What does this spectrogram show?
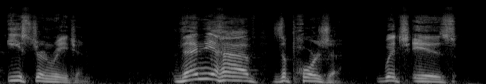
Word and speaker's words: Zaporizhzhia: Then you have Zaporizhia, which is, it's not an easy pronunciation, Zaporizhzhia. So it's either Zaporizhia or Zaporizhia. I believe it's just pronounced Zaporizhia.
